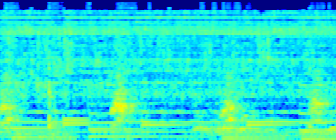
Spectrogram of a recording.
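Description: A bathroom tap runs steadily while the water warms up, a close, even rush of flowing water. A faint tonal hum rises and falls underneath, and no one talks.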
